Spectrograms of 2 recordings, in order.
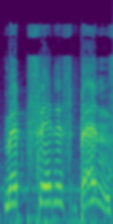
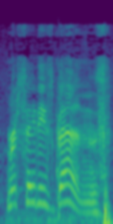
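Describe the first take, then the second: First: It is said with a German pronunciation. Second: It is said with an English pronunciation.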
